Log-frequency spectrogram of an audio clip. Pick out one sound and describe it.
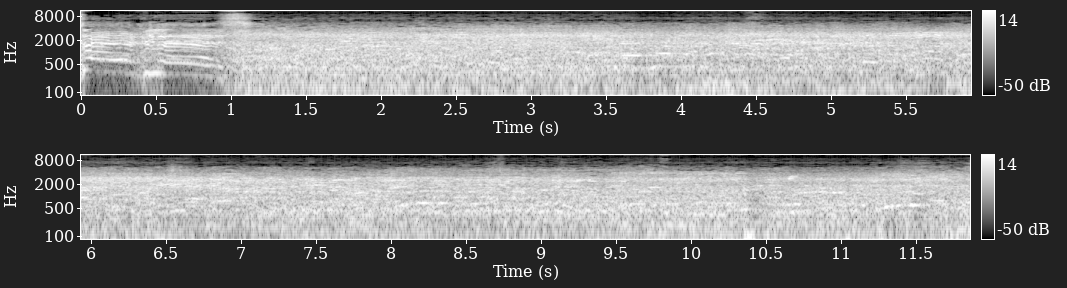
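A large crowd chatters and cheers noisily nearby.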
